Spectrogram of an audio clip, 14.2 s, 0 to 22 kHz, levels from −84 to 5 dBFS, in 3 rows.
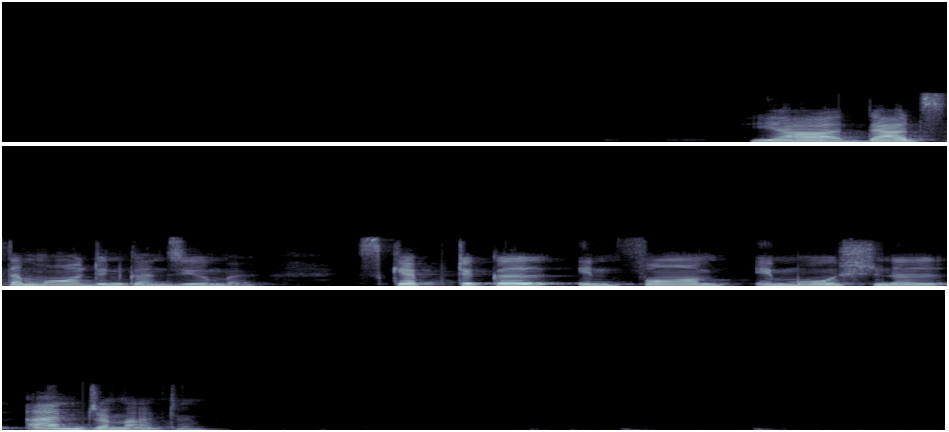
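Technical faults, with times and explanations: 4.19 s and 9.86 s, concealed Bluetooth headset packet loss: At each point, about 7.5 ms of audio, consistent with one lost packet on the headset link, goes missing. The receiver fills the gap by repeating the closest-matching recent stretch of waveform, so the join passes almost unnoticed. Through the mSBC wideband path, the speech carries its light graininess and a top end limited to 8 kHz.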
